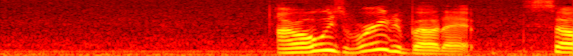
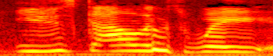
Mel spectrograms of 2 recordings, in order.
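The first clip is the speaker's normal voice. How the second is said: higher, louder mock lecture; mock preachy; 5 semitones higher, 5 dB louder than usual. A fit person lecturing her, mocking. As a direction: imitate a smug fit person.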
